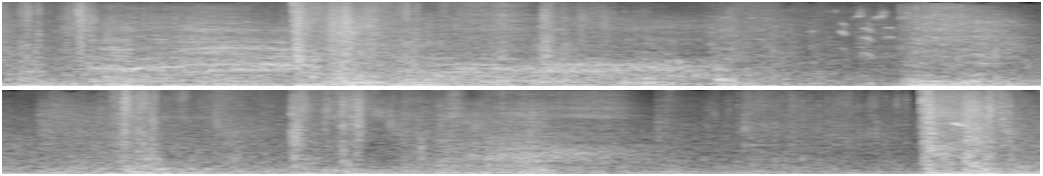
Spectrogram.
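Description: A bow twangs sharply as arrows are loosed, again and again.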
